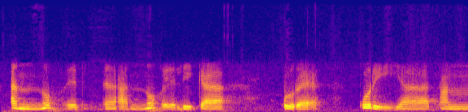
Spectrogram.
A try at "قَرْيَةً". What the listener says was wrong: কার কার কাফর উপরে জবর কারিয়াতান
